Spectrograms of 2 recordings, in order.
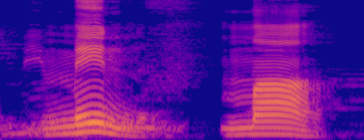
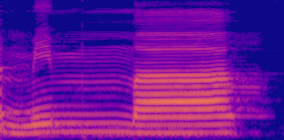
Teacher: پہلے کیا تھا من ما، من ما تھا، تو نون کو پہلے میم سے بدلا، پھر میم کا میم میں کیا کر دیا ادغام، اس کے اوپر شد آ گیا تو نون ختم ہو گیا درمیان میں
